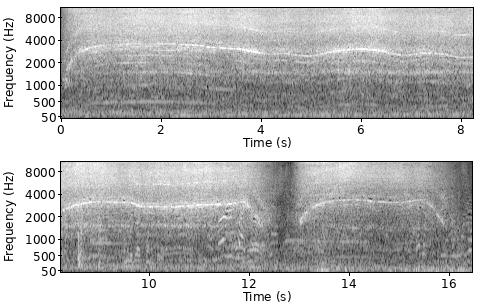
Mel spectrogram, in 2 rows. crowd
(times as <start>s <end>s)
5.6s 16.4s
